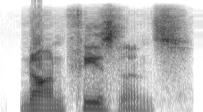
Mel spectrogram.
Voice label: "nonfeasance", American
